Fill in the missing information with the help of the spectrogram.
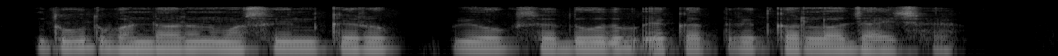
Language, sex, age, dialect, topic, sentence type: Maithili, male, 18-24, Angika, agriculture, statement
